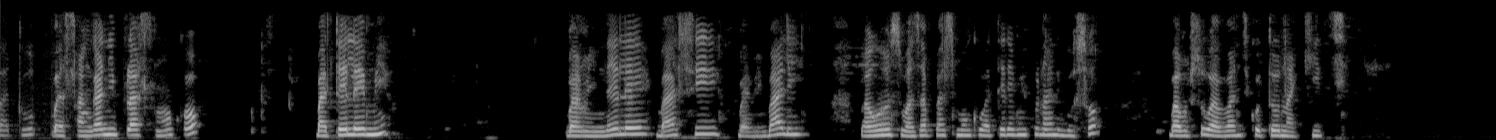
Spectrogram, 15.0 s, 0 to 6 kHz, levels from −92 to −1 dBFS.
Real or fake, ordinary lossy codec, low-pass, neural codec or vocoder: real; MP3, 48 kbps; 5.4 kHz; none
